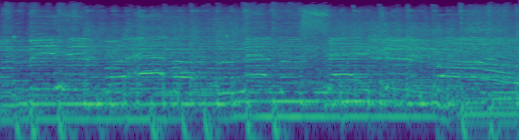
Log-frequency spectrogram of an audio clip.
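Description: A loud, dense rock song plays with steady bass and distorted guitars, while a strained male vocal is half-sung, half-yelled over the top throughout.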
